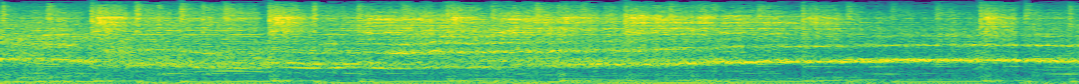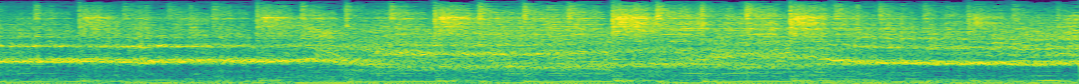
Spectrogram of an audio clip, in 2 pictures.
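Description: Car tyres squealing as stunt cars drift on tarmac, one long unbroken screech that wavers in pitch, with music playing underneath.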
